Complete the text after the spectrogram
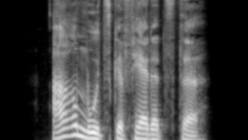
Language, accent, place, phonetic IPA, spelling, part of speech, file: German, Germany, Berlin, [ˈaʁmuːt͡sɡəˌfɛːɐ̯dət͡stə], armutsgefährdetste, adjective, De-armutsgefährdetste.ogg
- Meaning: inflection of armutsgefährdet: 1. strong/mixed nominative/accusative feminine singular superlative degree 2. strong nominative/accusative plural superlative degree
